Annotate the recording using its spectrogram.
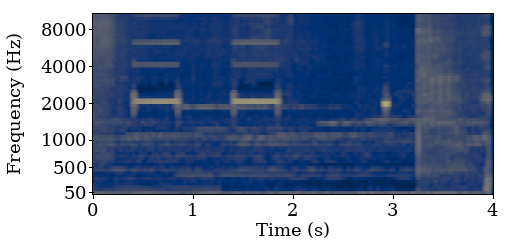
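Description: Car dashboard chime: a high electronic beep of about half a second, repeating roughly once a second three times, then a short blip about three seconds in. A low rumble runs under the first second or so.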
